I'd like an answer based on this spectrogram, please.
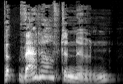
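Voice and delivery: ordinary delivery

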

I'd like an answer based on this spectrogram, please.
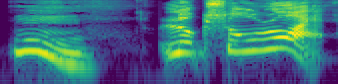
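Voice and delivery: put-on very high, slow girl's appraisal; lofty. A narrator's reading. Eglantine surveying the garden, lofty. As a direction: pass grand judgement, drawing it out. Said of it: "commented Eglantine loftily".

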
